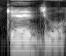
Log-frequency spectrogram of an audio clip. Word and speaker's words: schedule: This is going to be pronounced like schedule, kind of like sk and then jewel.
